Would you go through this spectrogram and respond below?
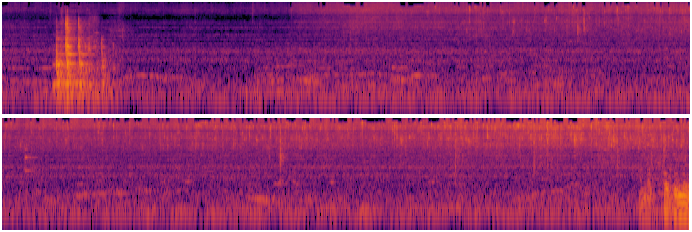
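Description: Sliced onions frying in hot oil for bessara, a steady close sizzle that holds for the whole stretch with a brief clatter near the start.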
